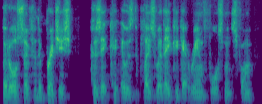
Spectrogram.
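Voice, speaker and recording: A man's voice: lowish voice, steady tone, fairly bright tone, husky. A man from Hong Kong, a guest telling stories in a casual interview, often restarting his words. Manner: rapid, with frequent word restarts. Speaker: guest, local relic hunter.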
